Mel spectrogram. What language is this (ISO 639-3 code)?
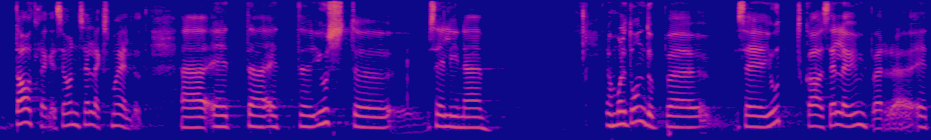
est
